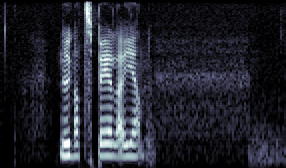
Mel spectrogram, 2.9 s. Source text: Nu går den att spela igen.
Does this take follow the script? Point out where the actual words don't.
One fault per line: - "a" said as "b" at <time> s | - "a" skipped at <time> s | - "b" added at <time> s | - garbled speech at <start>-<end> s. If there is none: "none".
- "går den" skipped at 0.7 s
